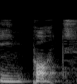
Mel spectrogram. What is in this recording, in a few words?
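"import", Nigerian Pidgin, male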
